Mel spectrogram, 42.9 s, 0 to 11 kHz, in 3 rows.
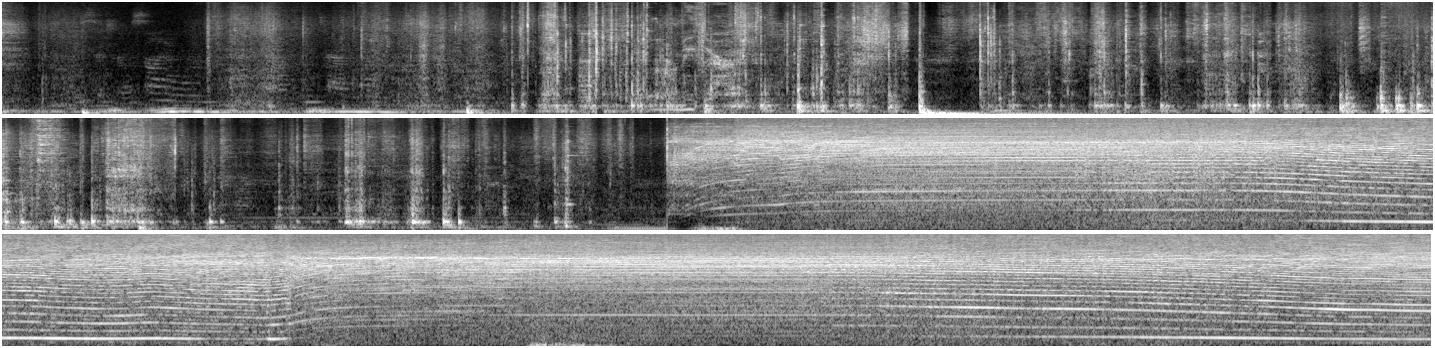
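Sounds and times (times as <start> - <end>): knocks and clicks of handwork: 7.4 - 20.2
power saw cutting wood: 21.0 - 42.9.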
